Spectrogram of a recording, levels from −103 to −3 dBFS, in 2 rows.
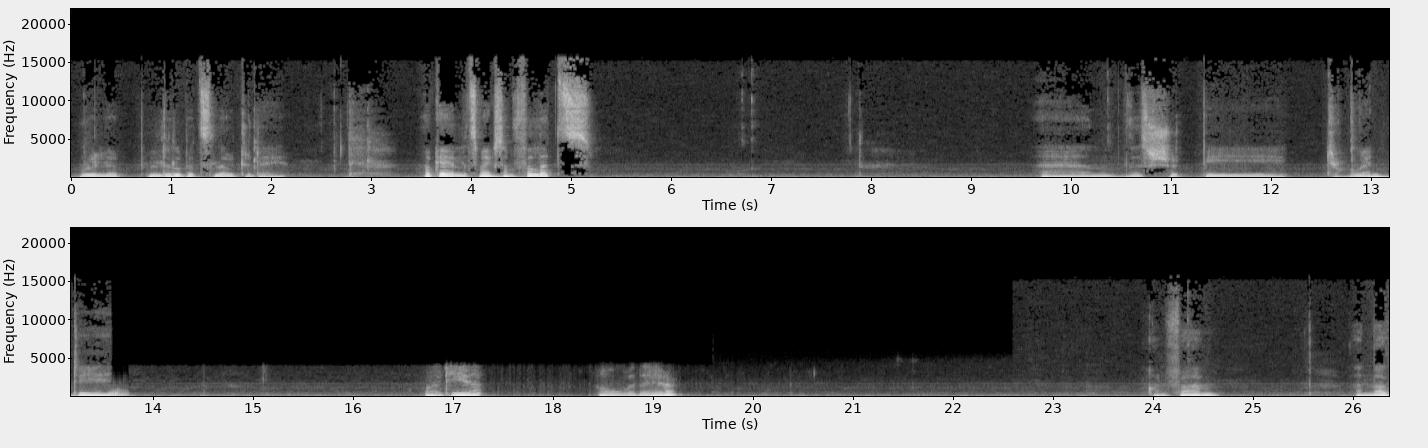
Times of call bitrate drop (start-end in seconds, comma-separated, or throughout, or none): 13.58-22.91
